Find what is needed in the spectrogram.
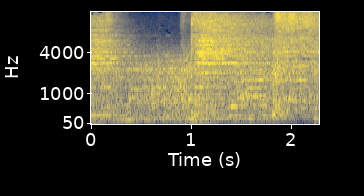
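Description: Live rock band playing: electric guitars, bass and drum kit. The cymbals drop out briefly, then the full kit crashes back in about a second in.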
